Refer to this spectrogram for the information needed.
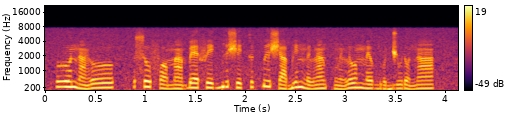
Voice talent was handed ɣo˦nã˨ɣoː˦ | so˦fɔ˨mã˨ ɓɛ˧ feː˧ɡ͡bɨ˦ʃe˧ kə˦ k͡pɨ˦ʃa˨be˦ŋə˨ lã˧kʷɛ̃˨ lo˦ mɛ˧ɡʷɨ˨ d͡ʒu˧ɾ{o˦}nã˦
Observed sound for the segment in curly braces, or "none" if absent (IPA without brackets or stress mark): o˨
